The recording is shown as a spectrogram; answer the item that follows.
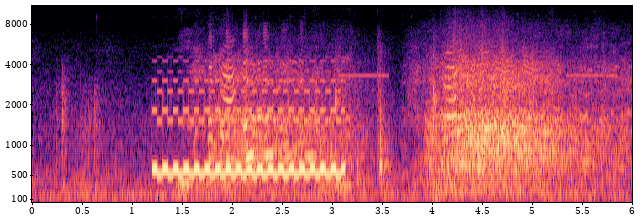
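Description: Office desk telephone ringing once with a fast warbling electronic trill lasting about two seconds. It is followed by a soft rushing noise that swells and then fades.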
